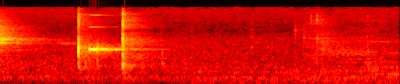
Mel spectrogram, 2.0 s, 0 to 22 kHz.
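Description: A RadioLink RC8X transmitter's touchscreen being tapped: two quick clicks about half a second in, the first with a short electronic beep as the screen changes page.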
